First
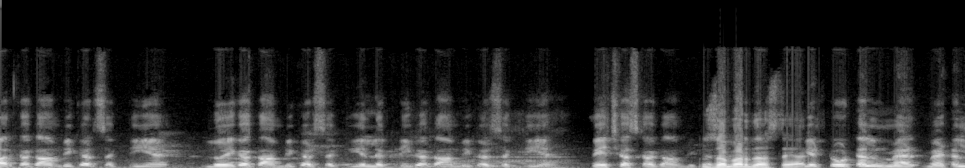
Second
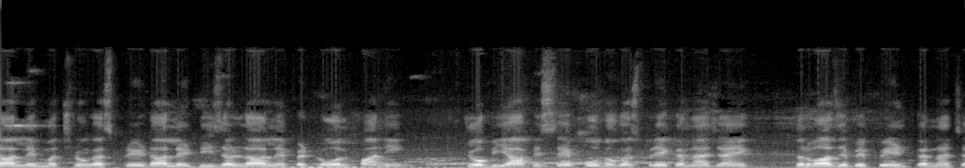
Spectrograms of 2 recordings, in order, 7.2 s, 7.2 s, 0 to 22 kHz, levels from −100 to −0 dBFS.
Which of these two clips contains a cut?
first; 2 cuts; at 4.3 s, 5.9 s

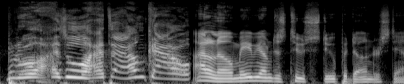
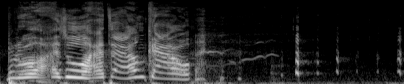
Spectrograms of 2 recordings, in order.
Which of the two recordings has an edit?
first; 1 cut; at 1.9 s

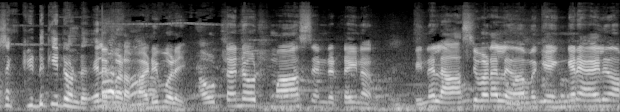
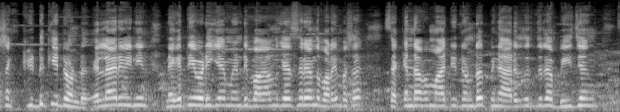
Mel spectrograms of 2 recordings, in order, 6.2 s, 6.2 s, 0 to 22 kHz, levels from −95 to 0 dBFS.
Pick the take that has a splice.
first; 1 cut; at 1.0 s

